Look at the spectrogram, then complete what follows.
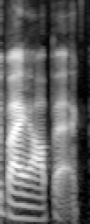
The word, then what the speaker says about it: biopic: Is it pronounced biopic or biopic? Biopic. Oh, I always say biopic. Yeah, it's biopic.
